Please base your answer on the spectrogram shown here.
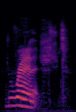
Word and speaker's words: drenched: the tugboat card today it's the t sound in this word so it's drenched it makes a t sound at the end it's a little bit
